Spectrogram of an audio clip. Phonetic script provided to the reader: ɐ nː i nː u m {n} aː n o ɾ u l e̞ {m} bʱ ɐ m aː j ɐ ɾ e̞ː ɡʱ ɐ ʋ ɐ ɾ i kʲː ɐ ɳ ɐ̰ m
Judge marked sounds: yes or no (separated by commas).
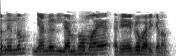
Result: no, yes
